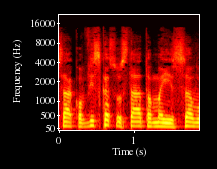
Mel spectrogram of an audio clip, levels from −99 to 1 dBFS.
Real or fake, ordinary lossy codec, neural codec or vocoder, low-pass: fake; MP3, 64 kbps; codec, 44.1 kHz, 7.8 kbps, DAC; 14.4 kHz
